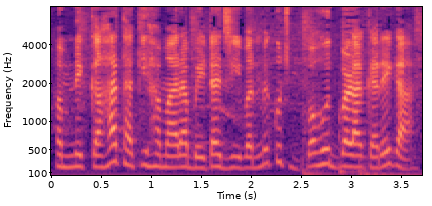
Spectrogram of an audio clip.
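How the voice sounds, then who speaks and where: A woman's voice: medium pitch, normal speed, faint music behind, lightly acted. A woman playing a rustic indignant mother. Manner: indignant, rustic village speech. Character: middle-aged mother, proud and quick to scold.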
